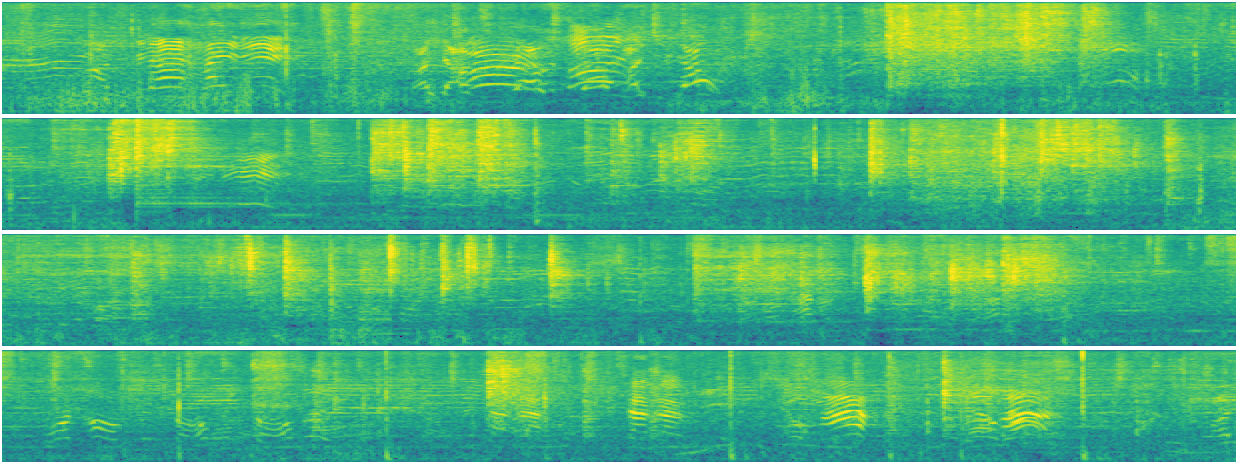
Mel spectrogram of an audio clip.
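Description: Football players' voices calling and shouting across the pitch, with short bursts of rushing noise between the calls.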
